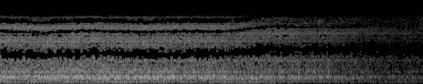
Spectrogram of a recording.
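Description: A coffee grinder runs with a steady, dense mechanical whir and gritty buzz, holding constant for a few seconds before gradually tapering off in loudness. No voices are heard.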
